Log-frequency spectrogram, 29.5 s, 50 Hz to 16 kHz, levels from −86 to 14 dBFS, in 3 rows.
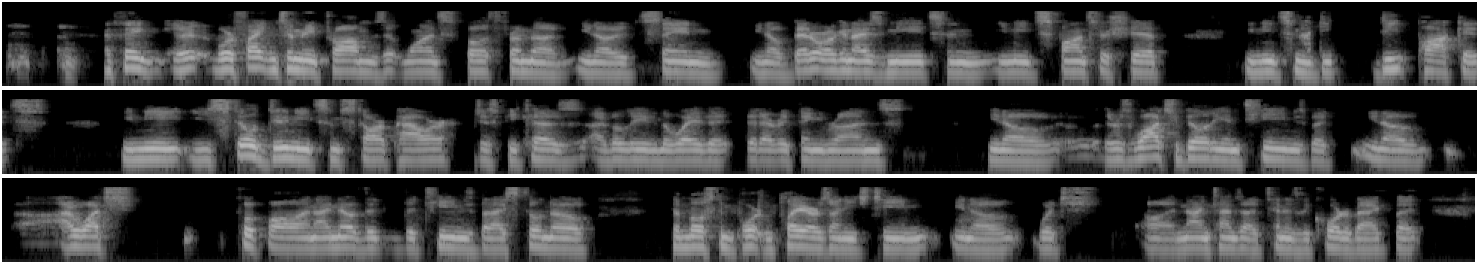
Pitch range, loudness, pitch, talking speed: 130-145 Hz, -28 LUFS, 135 Hz, 185 wpm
